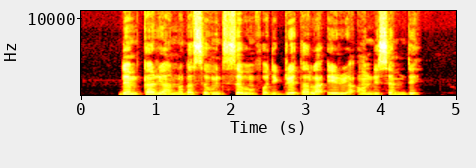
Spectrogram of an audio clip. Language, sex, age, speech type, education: Nigerian Pidgin, male, 30-45, spontaneous, tertiary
